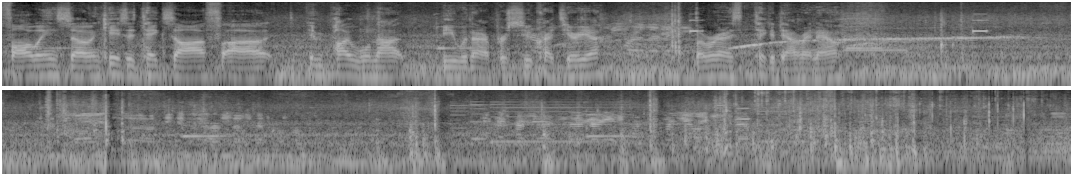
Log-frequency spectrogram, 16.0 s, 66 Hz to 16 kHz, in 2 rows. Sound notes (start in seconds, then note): 5.1 police siren; 11.3 car door chiming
